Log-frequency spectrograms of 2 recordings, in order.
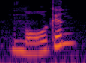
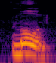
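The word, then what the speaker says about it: Maughan: Morgan? No, it's just like Morn.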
